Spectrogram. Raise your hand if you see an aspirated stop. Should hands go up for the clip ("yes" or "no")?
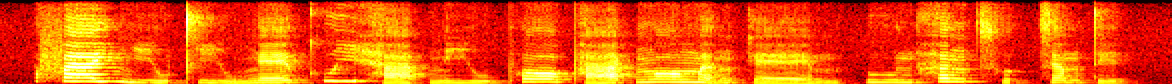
yes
